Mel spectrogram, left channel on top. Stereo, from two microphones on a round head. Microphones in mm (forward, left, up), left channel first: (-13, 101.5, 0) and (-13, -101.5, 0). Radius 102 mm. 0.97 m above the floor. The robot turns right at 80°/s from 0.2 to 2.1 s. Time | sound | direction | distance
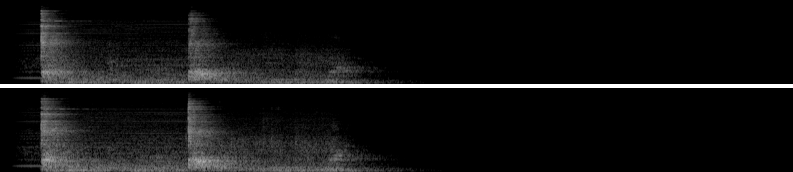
0.4 | hammering | 140° left | 6 m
